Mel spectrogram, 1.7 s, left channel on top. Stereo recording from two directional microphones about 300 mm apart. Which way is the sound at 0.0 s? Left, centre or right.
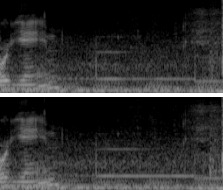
Centre.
